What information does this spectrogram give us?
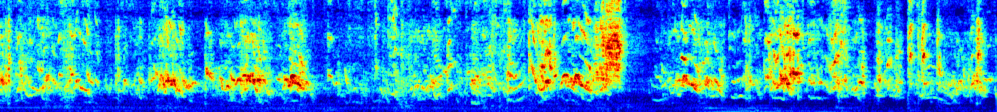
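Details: Pet budgerigar colony chattering: overlapping shrill chirps and squeaky warbles in waves, with a short pause after three seconds and a faint low hum near the end.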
